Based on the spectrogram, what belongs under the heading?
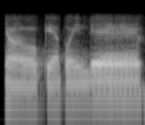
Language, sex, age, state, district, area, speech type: Malayalam, male, 18-30, Kerala, Idukki, rural, conversation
